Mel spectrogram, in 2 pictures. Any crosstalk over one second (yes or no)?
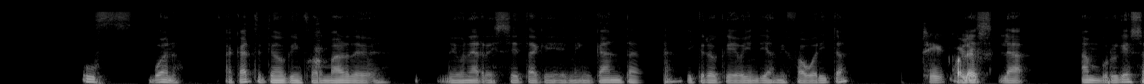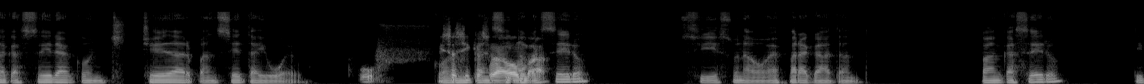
yes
